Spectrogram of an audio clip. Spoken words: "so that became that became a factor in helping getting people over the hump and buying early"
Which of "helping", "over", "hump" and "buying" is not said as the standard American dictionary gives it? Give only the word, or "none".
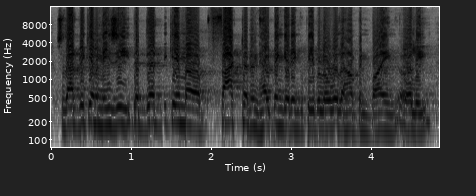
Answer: none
